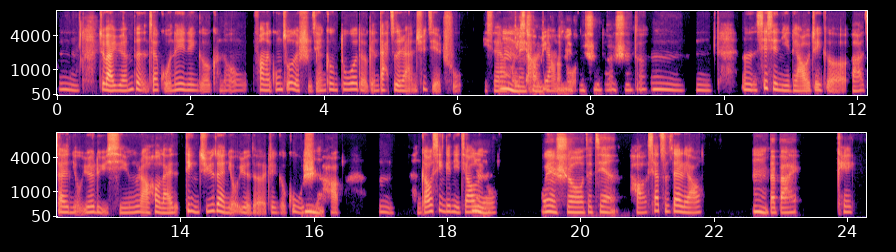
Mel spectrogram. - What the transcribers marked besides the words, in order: lip smack
- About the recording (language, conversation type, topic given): Chinese, podcast, 有哪次旅行让你重新看待人生？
